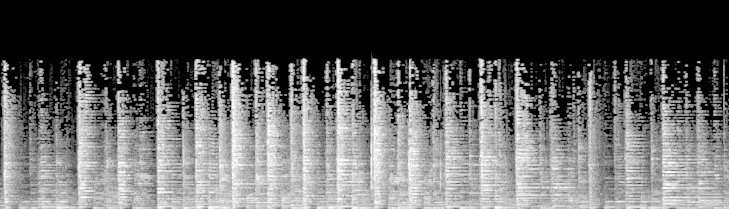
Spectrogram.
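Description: Acoustic guitar strummed in a quick, steady rhythm with no singing: an instrumental passage between sung lines of a song.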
